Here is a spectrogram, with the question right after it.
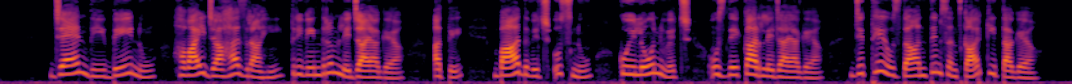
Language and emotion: Punjabi, neutral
